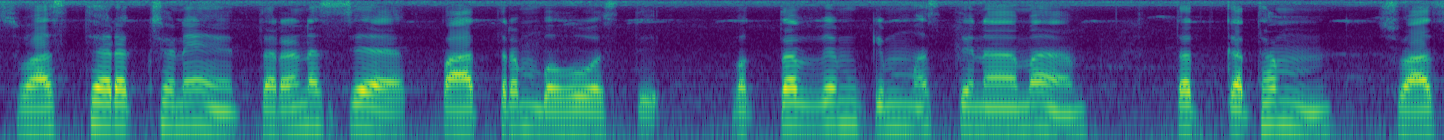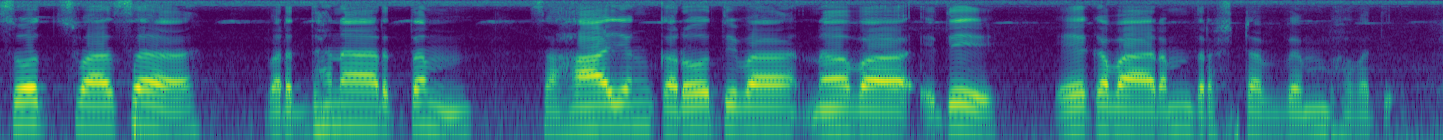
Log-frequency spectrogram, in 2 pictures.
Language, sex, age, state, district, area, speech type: Sanskrit, male, 18-30, Karnataka, Bagalkot, rural, spontaneous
